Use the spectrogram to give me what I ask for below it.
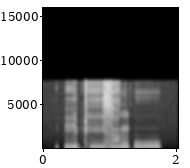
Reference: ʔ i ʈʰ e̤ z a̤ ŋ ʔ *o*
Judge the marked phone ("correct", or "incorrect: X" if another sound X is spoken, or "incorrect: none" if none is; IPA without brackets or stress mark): incorrect: u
